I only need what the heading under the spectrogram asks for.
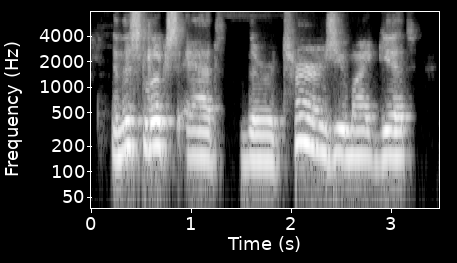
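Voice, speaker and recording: Fairly high, somewhat breathy male voice. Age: 80s+. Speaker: financial planning presenter. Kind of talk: lecture. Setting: video call. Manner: halting.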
